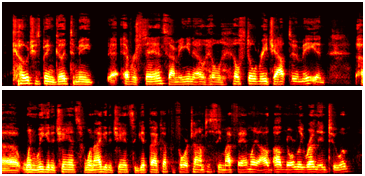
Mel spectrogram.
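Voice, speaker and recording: Speaking at a moderate pace, a man with a medium-pitched voice and a dark, mellow tone keeps his intonation fairly even, recorded dry and close with no echo. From Northern Kentucky. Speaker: college basketball coach. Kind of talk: interview. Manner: repetitive false starts.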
